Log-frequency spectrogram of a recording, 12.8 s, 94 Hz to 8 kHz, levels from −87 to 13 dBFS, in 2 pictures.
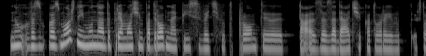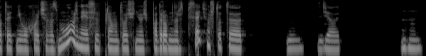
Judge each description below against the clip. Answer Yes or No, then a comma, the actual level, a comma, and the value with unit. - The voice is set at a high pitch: No, medium, 175 Hz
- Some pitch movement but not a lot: Yes, average, 3.7 semitones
